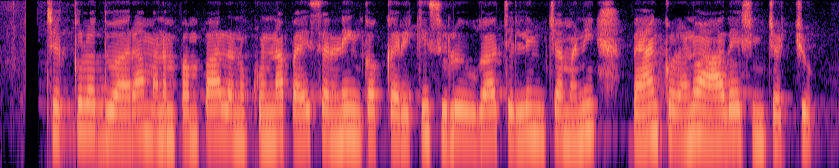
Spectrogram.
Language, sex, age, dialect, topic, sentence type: Telugu, female, 18-24, Southern, banking, statement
